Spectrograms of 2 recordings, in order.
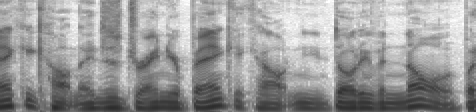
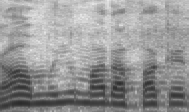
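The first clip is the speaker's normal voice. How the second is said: mock cussing; 9 semitones higher than usual. Retelling a scammer's reply to the hacker, mock cussing. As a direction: imitate someone cussing out a hacker, pitched high. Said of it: "swearing and cussing at the guy".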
